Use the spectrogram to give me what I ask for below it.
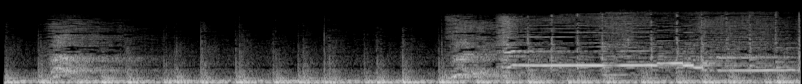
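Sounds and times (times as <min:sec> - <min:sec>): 
drums: 0:00.0 - 0:08.0.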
